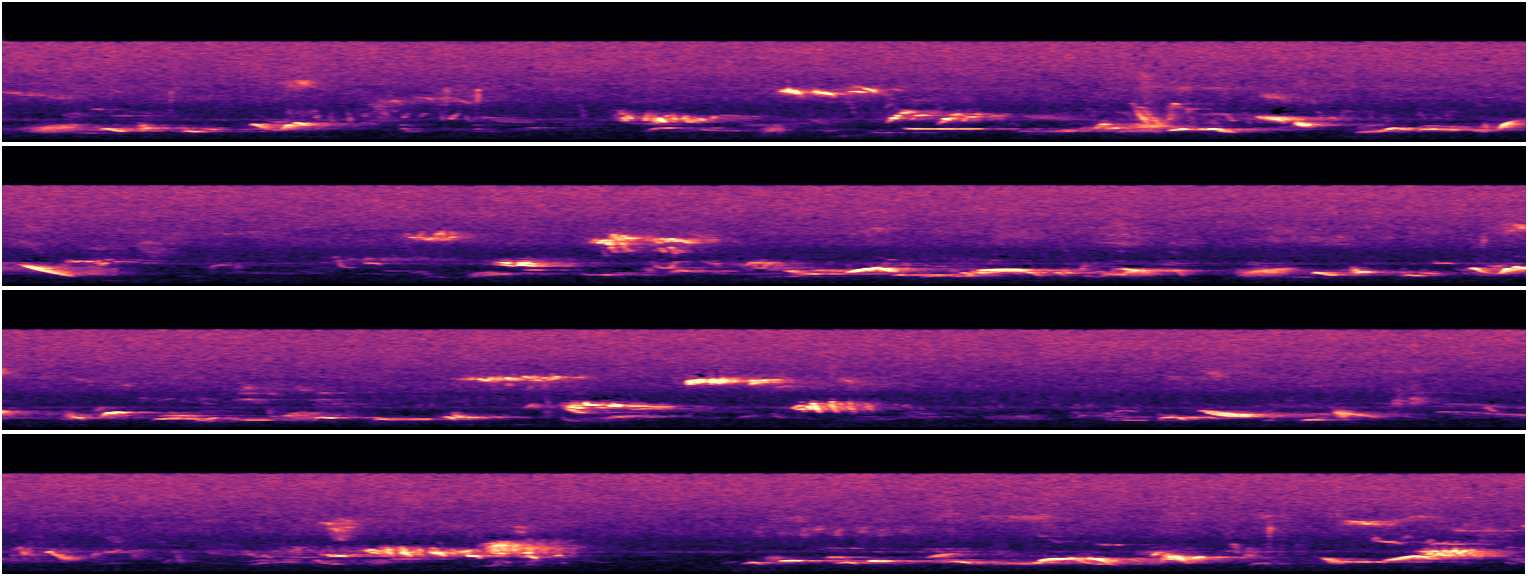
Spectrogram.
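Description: Many small songbirds chirping and twittering in short, overlapping calls, with a couple of brief lulls, over a faint steady hiss.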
